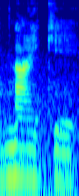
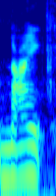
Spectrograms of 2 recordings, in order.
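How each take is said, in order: First: The final E is sounded as a vowel. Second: The final E is silent. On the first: This is how Americans pronounce it. The speaker calls it wrong. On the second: This is the speaker's own usual pronunciation. The speaker calls it right.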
